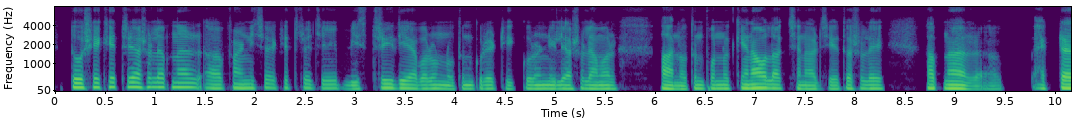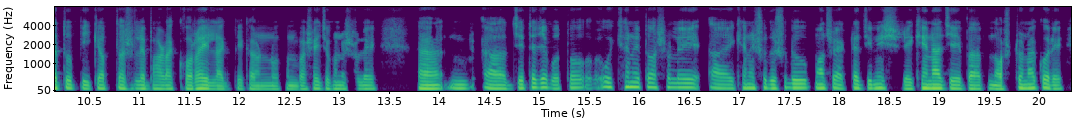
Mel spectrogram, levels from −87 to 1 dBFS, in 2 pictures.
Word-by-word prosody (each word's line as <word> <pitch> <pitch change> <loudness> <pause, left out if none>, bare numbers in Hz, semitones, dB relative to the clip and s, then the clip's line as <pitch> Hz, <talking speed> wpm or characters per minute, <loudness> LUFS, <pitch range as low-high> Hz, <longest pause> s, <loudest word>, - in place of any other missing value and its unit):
তো - - +3 0.2
সেক্ষেত্রে 165 +2 0
আসলে 165 +1 -1
আপনার 160 0 +1 0.2
আ - - +2 0.2
ফার্নিচার 135 0 0
এর 135 - -5
ক্ষেত্রে 140 +1 -6
যে 135 - -2 0.2
মিস্ত্রি 115 +5 -3
দিয়ে 135 -1 +3
আবারো 120 +1 -1 0.2
নতুন 110 +3 -4
করে 120 -1 -2
ঠিক 110 -3 -6
করে 120 -1 +1
নিলে 120 0 +1
আসলে 120 +1 -2
আমার 115 0 +1 0.5
আ - - +6
নতুন 110 +5 -1
পণ্য 125 -1 0
কেনাও 135 0 +6
লাগছে 125 -1 -3
না। - - 0
আর - - -2
যেহেতু 110 0 -4
আসলে 125 +1 -2 0.6
আপনার 125 -1 +4 0.2
আ - - -8 0.5
একটা 130 +3 +2
তো 135 - +3
পিকআপ 120 0 -1
তো - - -3
আসলে 120 +1 -2
ভাড়া 115 -1 +1
করাই 120 +2 +4
লাগবে। 105 +1 -4
কারণ 105 -1 -1
নতুন 105 +1 -5
বাসায় 110 +3 -2
যখন 115 0 -2
আসলে 115 0 -3 0.5
আ - - +6 0.3
উম 130 -1 +1 0.3
আ - - +4 0.2
যেতে 130 +2 +1
যাব 155 -3 +2 0.2
তো 145 - 0 0.3
ওইখানে 170 +1 +2
তো - - 0
আসলে 155 +1 -2 0.3
আ - - +1
এখানে 135 +2 0
শুধু, 135 -2 +1
শুধু 145 -2 +1 0.2
মাত্র 135 -1 +2
একটা 135 +4 0
জিনিস 130 0 +2 0.2
রেখে 115 +4 +2
না 130 - +8
যেয়ে 125 -2 +2
বা 115 - +3 0.2
নষ্ট 105 -2 -1
না - - +5
করে 135 -6 +3
125 Hz, 195 wpm, -24 LUFS, 115-135 Hz, 0.6 s, না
